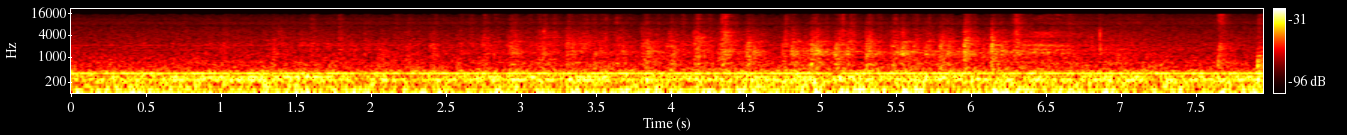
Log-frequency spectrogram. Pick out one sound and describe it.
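A paintbrush dabs and scrapes softly on canvas.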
